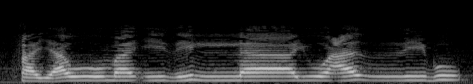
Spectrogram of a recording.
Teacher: یہاں ادغام بغیر غنہ ہوگا. ذال کی تنوین لام سے، یعنی ذال کی ایک زیر پڑھیں گے، نون کی آواز نہیں نکلے گی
